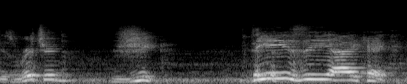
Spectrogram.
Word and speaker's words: Dzik: And part of the fun I had with this one is the guy's name is Richard Dzik. D-Z-I-K. It is pronounced in Polish nothing like it's spelled.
